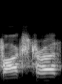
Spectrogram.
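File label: "Foxtrot", English; JTAC; Alphabet; DCS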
